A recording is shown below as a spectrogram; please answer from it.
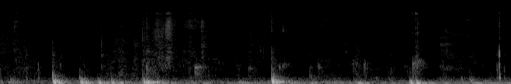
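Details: Indoor play fight between a Shiba Inu and a black Labrador over a piece of ice. The Shiba growls without anger: low, rumbling bursts come in quick uneven pulses, with scuffling and thumping in a small room.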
